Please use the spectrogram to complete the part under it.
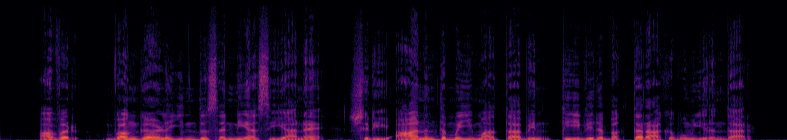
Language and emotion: Tamil, neutral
